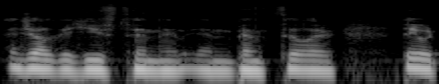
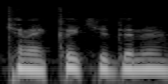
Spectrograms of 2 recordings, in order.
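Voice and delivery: feigned weak timid voice. Describing a film role, imitating Bill Murray's character: weak and meek. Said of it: "he's very much the weak".

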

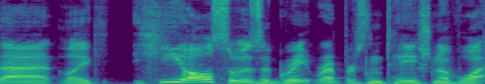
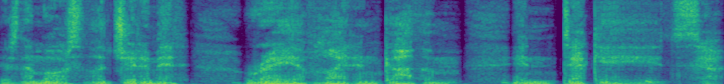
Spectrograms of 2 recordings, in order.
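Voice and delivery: bad, gruff, growled superhero voice; 12 semitones lower than usual. Quoting a film line to the other speaker: Batman voice. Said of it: "That fucking Batman voice".

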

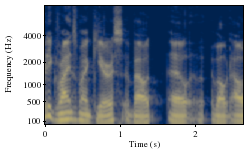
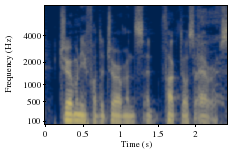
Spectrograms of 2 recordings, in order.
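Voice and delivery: plain

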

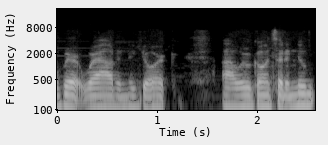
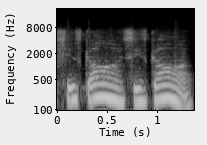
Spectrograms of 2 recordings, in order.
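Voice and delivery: mock high, slow, stretched-out scream; 8 semitones higher, 4 dB louder than usual. Retelling the younger sister's phone call: imitating sister screaming. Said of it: "She was just screaming".

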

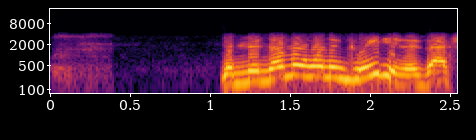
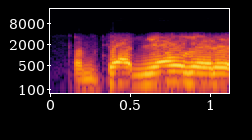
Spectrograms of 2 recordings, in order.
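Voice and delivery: ordinary talk

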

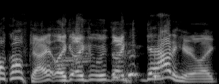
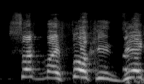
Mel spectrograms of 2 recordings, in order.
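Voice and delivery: high, mild, crude heckling yell; 6 semitones higher than usual. Recounting how Kyle yelled out in the room: retelling Kyle's yell. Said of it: "he yells it out".

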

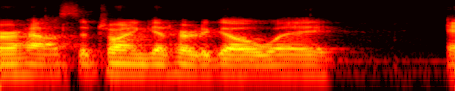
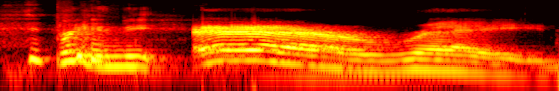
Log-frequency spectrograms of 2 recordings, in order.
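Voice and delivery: loud, swooping, animated cartoon voice, air drawn out; 7 semitones higher, 6 dB louder than usual. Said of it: "That was a good ass impression".

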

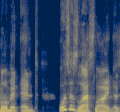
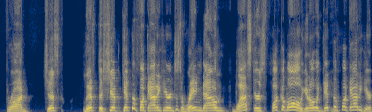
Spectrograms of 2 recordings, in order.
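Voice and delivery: put-on, high, loud, all-out screaming; 9 semitones higher, 5 dB louder than usual. Retelling screaming at the tv during an episode: imitating own screaming at tv. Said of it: "I was screaming at my T V".

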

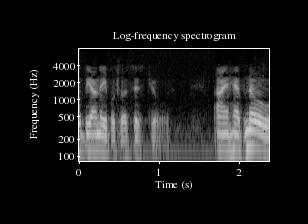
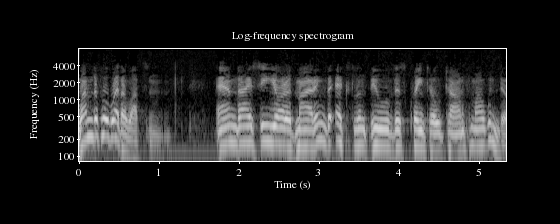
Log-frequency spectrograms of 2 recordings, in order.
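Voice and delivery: ordinary delivery

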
